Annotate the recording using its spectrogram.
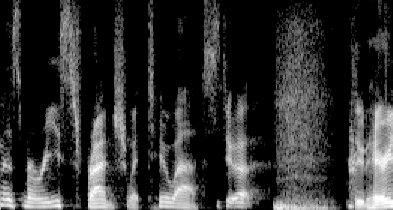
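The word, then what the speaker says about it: Ffrench: is the other one French Maurice French with two FS the first f is silent and the first F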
